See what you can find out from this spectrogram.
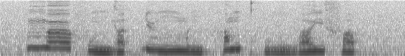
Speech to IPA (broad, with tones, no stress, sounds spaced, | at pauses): m œː˥ f ʊ˨˩ ŋ j ɐ˥ t̚ yː˨˧ ŋ m ɪ˨˩ ŋ h ɐ˥ m kʷʰ ɐ˨˩ ŋ w ɐ˧ j f ɐ˨˥ p̚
